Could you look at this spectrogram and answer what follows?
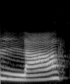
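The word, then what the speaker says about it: laugh: अब देख लेते हैं यहां पर देखिए यहां पर लाफ में जी एच को फ पढ़ रहे हैं।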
